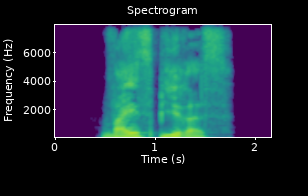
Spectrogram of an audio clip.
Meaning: genitive singular of Weißbier
- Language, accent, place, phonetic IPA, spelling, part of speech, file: German, Germany, Berlin, [ˈvaɪ̯sˌbiːʁəs], Weißbieres, noun, De-Weißbieres.ogg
